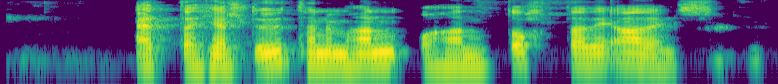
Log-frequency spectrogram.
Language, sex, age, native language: Icelandic, male, 20-29, Icelandic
